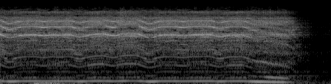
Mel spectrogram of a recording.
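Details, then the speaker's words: Modified servo worm-gear drive for an InMoov robot shoulder, run before any grease was added: a high whine with wavering pitch that sags under load, then winds down and stops. Strain from the dry, ungreased worm gear. "there's no grease in that that sound like it's struggling a little bit"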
